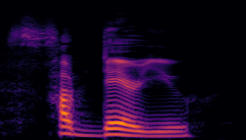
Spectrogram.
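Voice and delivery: put-on upset outburst. Retelling own reaction to family going to McDonald's: imitating own upset outburst. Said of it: "I was just so upset".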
